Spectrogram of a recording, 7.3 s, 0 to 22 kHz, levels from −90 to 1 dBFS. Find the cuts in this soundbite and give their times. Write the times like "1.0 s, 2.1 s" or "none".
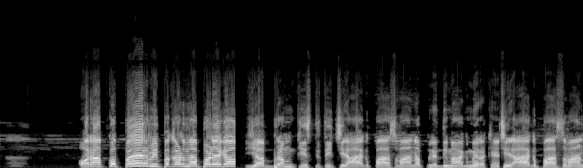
2.9 s, 6.2 s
